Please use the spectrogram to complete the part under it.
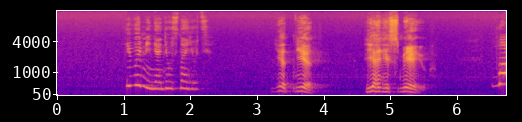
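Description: A man speaks warmly, close by.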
